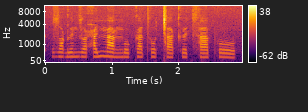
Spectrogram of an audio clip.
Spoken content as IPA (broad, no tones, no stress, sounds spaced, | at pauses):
zˤ ø ɡ ø n z o ħ i ŋ a ŋ o k a tʰ o ǀ a kʰ ø t͡sʰ a pʰ o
